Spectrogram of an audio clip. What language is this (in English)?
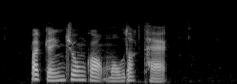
Cantonese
